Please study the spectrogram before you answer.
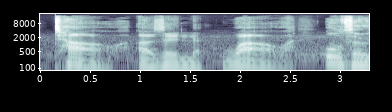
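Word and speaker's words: T'au: ethereal Supreme AA the T apostrophe Au Empire pronounced ta as in WoW also spelled th hu Empire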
